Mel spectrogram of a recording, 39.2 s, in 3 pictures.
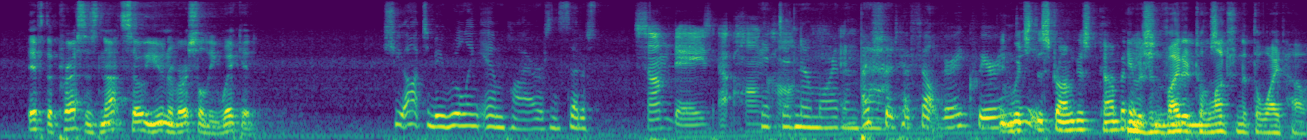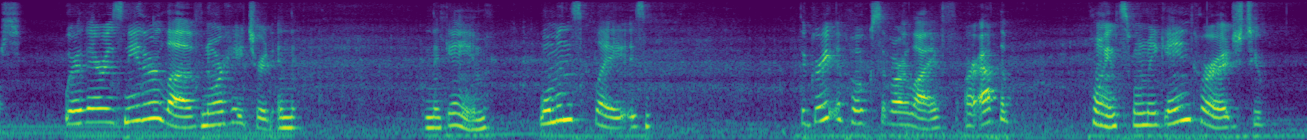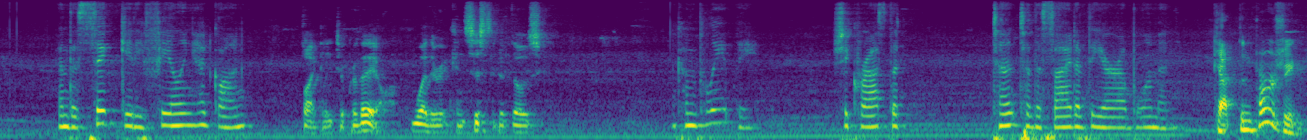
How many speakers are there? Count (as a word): eight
